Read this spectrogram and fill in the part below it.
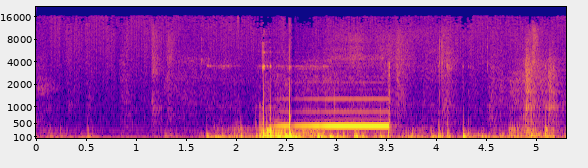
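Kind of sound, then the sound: signal or alarm, telephone call tone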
